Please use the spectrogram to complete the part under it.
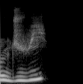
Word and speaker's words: lui: Alors, comment tu pourrais, quel conseil on pourrait donner à nos amis pour qu'ils le prononcent correctement euh, bah, Peut-être penser au pronom lui, qui connaissent sans doute déjà lui ou de l'huile. – Oui, mhm, tout à fait. Donc, lui, Louis, Louis.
